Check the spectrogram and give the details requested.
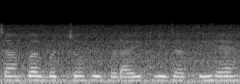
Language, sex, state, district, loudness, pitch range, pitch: Hindi, female, Rajasthan, Bikaner, -13 LUFS, 185-190 Hz, 190 Hz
